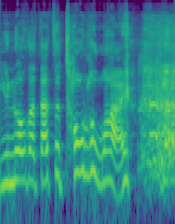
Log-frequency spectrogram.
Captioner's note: laughter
